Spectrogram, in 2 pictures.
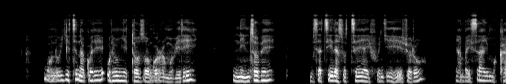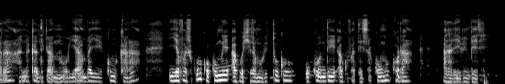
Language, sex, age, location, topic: Kinyarwanda, female, 18-24, Kigali, health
